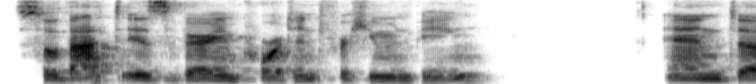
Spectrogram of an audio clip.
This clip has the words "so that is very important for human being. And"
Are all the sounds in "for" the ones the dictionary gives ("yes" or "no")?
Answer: yes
